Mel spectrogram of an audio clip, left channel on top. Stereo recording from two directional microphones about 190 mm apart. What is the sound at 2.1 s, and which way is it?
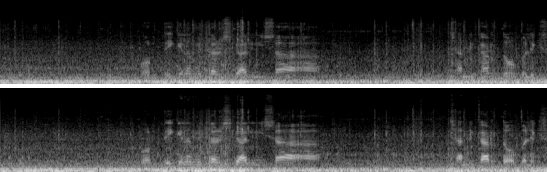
Speech, 15° left (ahead or behind).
